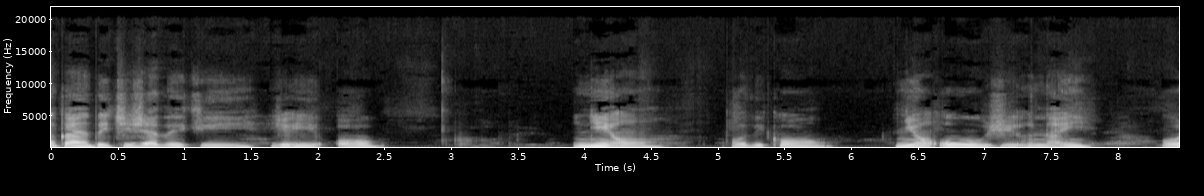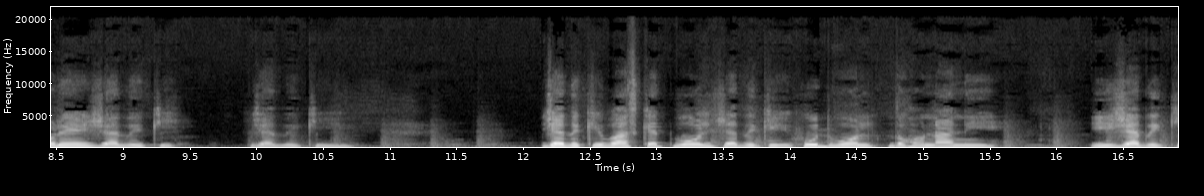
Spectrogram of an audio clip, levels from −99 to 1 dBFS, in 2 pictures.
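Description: Nothing to flag here; it's a speech recording, and no technical problems turn up anywhere in it.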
